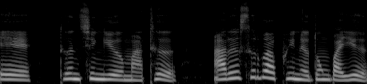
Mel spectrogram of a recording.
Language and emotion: Bodo, neutral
